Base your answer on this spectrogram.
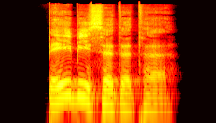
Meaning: inflection of babysitten: 1. first/third-person singular preterite 2. first/third-person singular subjunctive II
- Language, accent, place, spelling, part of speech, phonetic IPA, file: German, Germany, Berlin, babysittete, verb, [ˈbeːbiˌzɪtətə], De-babysittete.ogg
